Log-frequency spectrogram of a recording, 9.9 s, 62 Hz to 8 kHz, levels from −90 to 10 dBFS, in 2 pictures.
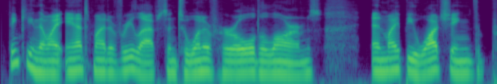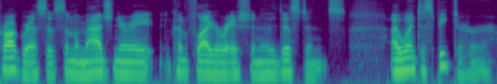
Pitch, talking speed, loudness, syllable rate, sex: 120 Hz, 195 wpm, -20 LUFS, 5.6 syllables/s, male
